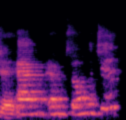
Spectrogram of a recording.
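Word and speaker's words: Abdülmecid: Abdul-Majid? How do you say it? Abdul-Majid. Abdul-Majid.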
